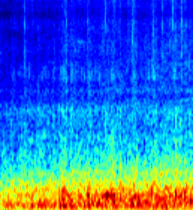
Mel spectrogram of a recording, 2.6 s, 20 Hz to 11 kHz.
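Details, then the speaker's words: EOVAN GTS Pro electric skateboard riding on spare 95 mm polyurethane front wheels: smooth low rolling rumble with wind, no knock or click; earlier knocking traced to a defective original factory wheel, not bearings or debris. "no more noise no more knocking you know so um it looks like it's your wheel your original factory wheel one of them is defected"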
